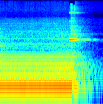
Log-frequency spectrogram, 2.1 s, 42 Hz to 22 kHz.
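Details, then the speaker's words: Panasonic microwave run for 5 seconds with a cup of water inside: a loud, harsh low buzz throughout that cuts off sharply at stop, the sound of something shorted, likely the capacitor, magnetron or high-voltage diode. "Isso aí é barulho de de alguma coisa em curto. Tem três coisas que faz esse barulho."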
